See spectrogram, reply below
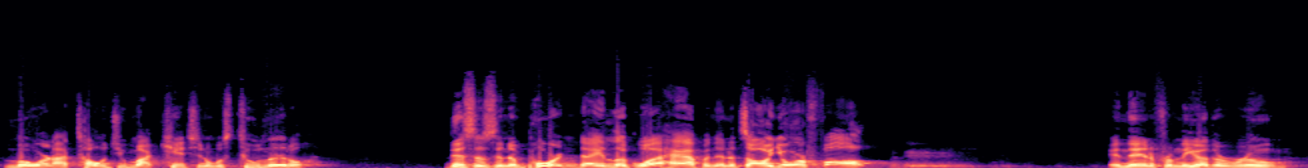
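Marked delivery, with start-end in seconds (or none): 0.0-6.7 higher, rising, pleading complaint; upset complaint to God. Retold or imitated. Wife blaming the Lord over the dropped turkey, rising, pleading. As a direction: wail it up at God, blaming him. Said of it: "And she says".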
